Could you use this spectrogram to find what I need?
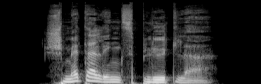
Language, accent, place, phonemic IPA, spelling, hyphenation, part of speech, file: German, Germany, Berlin, /ˈʃmɛtɐlɪŋsˌblyːtlɐ/, Schmetterlingsblütler, Schmet‧ter‧lings‧blüt‧ler, noun, De-Schmetterlingsblütler.ogg
- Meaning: any plant of the Faboideae subfamily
